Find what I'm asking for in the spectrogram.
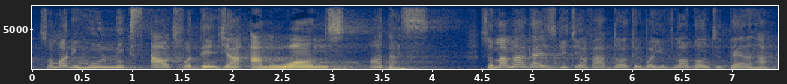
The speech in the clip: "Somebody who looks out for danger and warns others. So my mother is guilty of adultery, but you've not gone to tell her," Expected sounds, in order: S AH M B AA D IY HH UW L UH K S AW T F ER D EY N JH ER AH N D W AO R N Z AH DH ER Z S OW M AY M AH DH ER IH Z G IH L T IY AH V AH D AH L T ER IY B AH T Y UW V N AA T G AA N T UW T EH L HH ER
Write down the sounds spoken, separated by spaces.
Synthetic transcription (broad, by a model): S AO M B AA D IY HH UW L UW K S AW T F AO D EY N JH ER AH N W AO N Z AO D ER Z S OW M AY M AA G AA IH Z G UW T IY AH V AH D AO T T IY B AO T Y UW V N AA T G AA N T UW T EH L HH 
